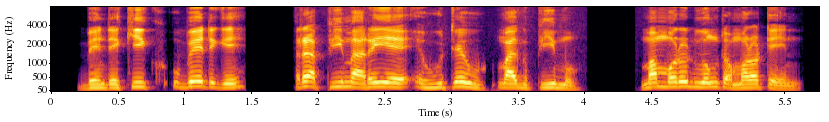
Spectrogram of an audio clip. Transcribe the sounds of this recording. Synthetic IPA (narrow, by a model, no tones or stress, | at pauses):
bendekikubedɡɪ | ɾapimaɾɪjɛewutewumaɡpimo | mamɔɾodwoŋtɔmɔɾɔtɪn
